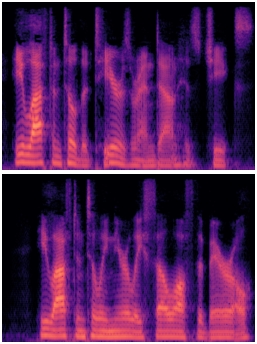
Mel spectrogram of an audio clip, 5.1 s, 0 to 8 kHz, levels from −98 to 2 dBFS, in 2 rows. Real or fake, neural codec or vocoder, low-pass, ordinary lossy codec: fake; codec, 24 kHz, 0.5 kbps, DualCodec; 7.2 kHz; MP3, 48 kbps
